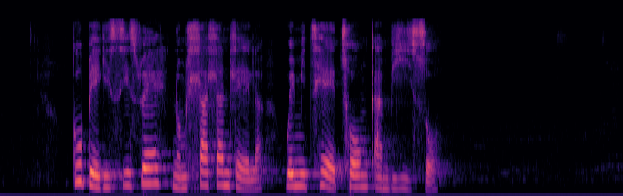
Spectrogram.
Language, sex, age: Zulu, female, 19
